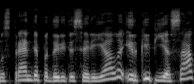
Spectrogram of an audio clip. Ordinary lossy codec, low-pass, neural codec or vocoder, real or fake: AAC, 96 kbps; 14.4 kHz; none; real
